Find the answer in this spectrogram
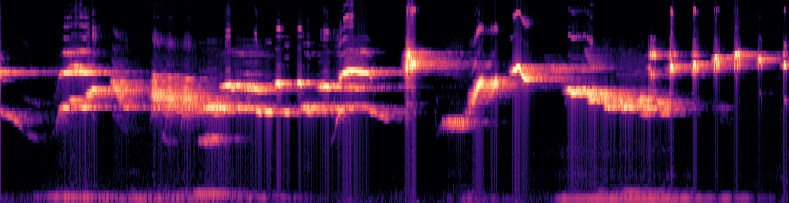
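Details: Learning song from a young orange-headed thrush, with longer sliding whistles falling and rising, a loud upward sweep, then a series of short high notes repeated about twice a second, over low hum.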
